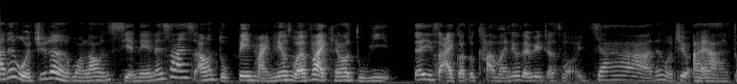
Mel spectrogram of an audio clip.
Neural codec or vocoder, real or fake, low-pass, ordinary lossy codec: none; real; 7.2 kHz; AAC, 32 kbps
